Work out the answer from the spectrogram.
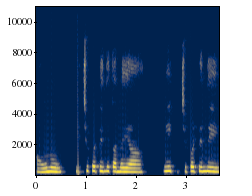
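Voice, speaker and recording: A woman's voice: high voice, little pitch movement, brisk, mellow, dull audio, lightly acted. A woman voicing a tearful, devoted young woman. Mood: tearful pleading. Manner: pleading, emotional.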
